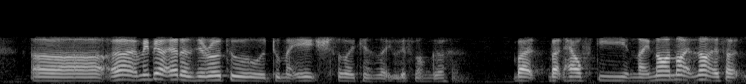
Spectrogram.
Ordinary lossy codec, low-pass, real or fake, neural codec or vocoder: MP3, 32 kbps; 3.6 kHz; fake; vocoder, 44.1 kHz, 128 mel bands, Pupu-Vocoder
